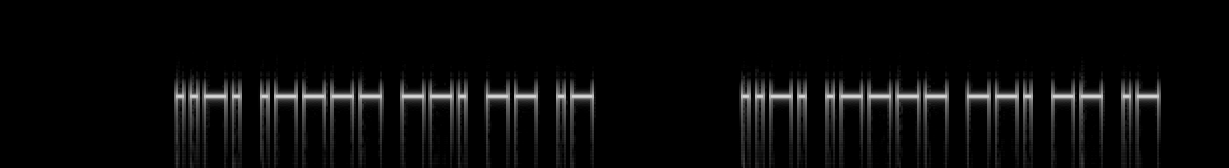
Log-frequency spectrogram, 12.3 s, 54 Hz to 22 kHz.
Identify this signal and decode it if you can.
Morse code, heard as a keyed tone, about 17 wpm, 700 Hz. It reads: F1GMA F1GMA
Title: DXCC-100 Call Signs - 5 Characters - Repeated 3x - 17wpm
